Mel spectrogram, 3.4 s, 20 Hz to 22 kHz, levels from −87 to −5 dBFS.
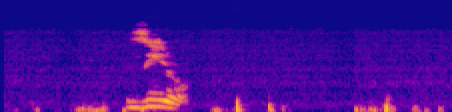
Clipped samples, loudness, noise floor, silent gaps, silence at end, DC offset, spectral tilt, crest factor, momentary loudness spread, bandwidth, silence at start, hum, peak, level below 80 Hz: under 0.1%; -27 LUFS; -63 dBFS; none; 0.1 s; under 0.1%; -5 dB/octave; 22 dB; 19 LU; 9.6 kHz; 0.25 s; none; -8 dBFS; -48 dBFS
